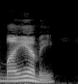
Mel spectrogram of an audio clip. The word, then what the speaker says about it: Miami: There's a little town of Miami, Oklahoma, which is spelled Miami, but pronounced Miami, which is a great place to stop.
